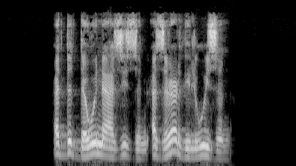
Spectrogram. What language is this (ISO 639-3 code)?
kab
